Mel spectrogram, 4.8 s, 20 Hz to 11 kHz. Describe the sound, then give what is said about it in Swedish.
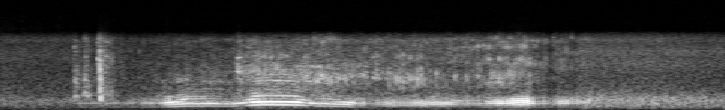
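A Volvo 940 rally car rolls in, its engine note surging through several revving bursts that rise and fall in pitch, moderately loud over quiet background. “Nummer 38, Kent Nordqvist, rullar in här också. Mm i sin Volvo 940”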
